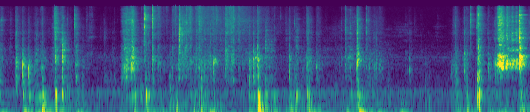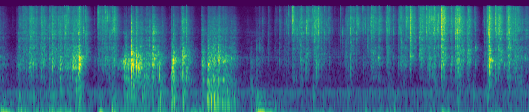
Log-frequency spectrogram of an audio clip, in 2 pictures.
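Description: An Upper Deck Allure hockey card box being opened and its foil card packs crinkling and tearing as they are handled, in irregular rustling spells with a few sharp knocks.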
